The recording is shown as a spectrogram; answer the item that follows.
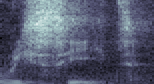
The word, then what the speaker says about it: receipt: But, you have to show your receipt. Listen to the pronunciation of that word again.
